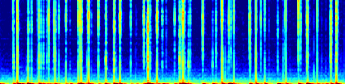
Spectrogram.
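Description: Long yellow acrylic nails scratch rapidly up and down the rounded, hollow metal mesh grille of a microphone. The result is a dense run of scratching strokes, each a low, boomy thud with bright, crisp clicks on top. The strokes are close-miked and fall at an uneven, quick pace.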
